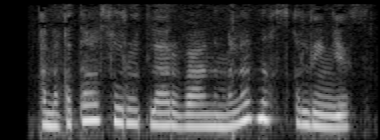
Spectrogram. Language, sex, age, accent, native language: Uzbek, female, 18-24, Buxoro, Uzbek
